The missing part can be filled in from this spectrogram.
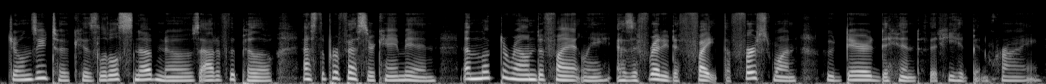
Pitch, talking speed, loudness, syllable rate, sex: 200 Hz, 205 wpm, -19 LUFS, 5.2 syllables/s, female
